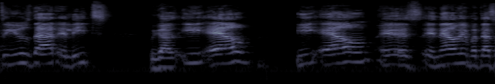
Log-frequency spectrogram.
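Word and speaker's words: אל: but you pronounce it E-L, as Elohim in English, but it's written A-L.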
